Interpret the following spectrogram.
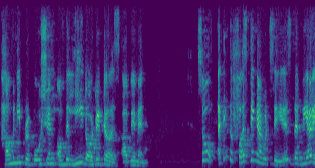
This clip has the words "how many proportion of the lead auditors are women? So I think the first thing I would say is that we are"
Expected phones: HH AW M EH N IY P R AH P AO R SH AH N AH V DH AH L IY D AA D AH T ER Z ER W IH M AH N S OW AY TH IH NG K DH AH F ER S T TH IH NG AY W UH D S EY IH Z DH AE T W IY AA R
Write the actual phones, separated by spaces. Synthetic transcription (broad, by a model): HH AW M EH N IY P R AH P AO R SH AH N AH V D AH L IY D AA D AH T ER Z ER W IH M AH N S OW AY T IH NG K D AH F ER S T T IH NG AY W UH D S EY IH Z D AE T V IY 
